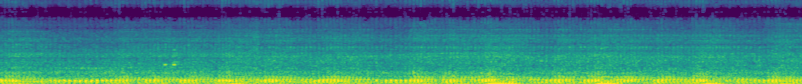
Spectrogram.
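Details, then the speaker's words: Yamaha Mio J scooter that often stalls, ISC previously repaired, earlier blamed on throttle body or ISC: idle swells and sags every second or so without throttle input; hunting idle from unmetered air leaking past a stretched intake hose. "Nah, sempat beberapa waktu itu diperbaiki ISC-nya buat, tapi lamsannya itu turun naik sendiri, bukan tidak berlangsang ataupun bukan besar ya, tapi lamsannya tidak stabil."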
